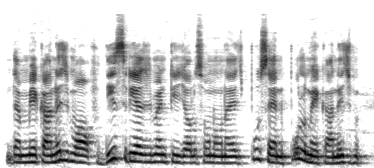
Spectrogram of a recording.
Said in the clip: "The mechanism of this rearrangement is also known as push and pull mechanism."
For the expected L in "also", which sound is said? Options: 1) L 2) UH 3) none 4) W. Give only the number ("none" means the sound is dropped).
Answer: 1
